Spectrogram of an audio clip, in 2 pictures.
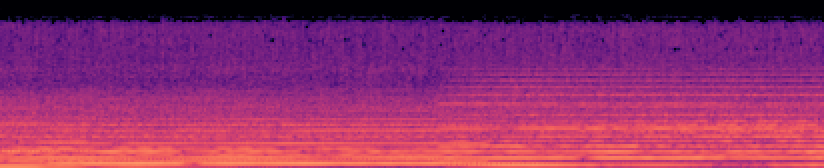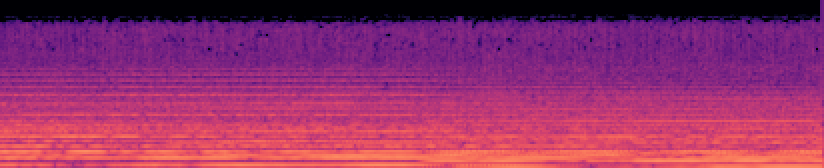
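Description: Steady cascading water of a waterfall rushes continuously beneath a soft, sustained musical drone of meditation music whose chords shift slowly; the water stays constant and moderately loud throughout, with no voices.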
